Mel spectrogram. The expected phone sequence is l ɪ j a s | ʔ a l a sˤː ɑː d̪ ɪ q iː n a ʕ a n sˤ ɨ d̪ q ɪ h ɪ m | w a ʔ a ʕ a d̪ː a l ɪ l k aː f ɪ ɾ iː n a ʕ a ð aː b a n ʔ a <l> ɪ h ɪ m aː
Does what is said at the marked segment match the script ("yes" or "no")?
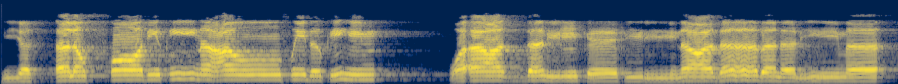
yes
